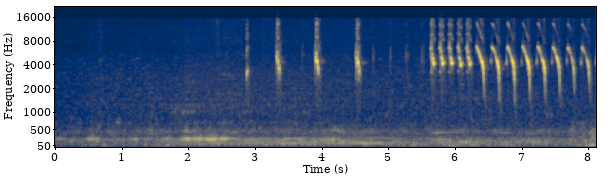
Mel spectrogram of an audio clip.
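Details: White-headed munia singing for use in training captive birds. A low background hum comes first, then several isolated high notes, then a rapid chirp series that turns into repeated downward-sweeping whistles.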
